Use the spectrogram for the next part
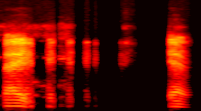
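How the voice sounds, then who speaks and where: A man's voice: very slow, pushed and bright, lo-fi sound. A man, a pastor, answering a question in an online discussion while his voice breaks up over an unstable connection. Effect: voice breaking up over an unstable online call.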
